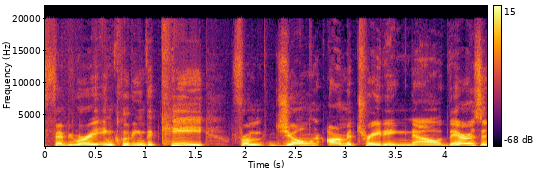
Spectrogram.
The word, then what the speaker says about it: Joan Armatrading: And so I actually had to watch a video interview with her just to know how to correctly pronounce her name, Joan Armatrading.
